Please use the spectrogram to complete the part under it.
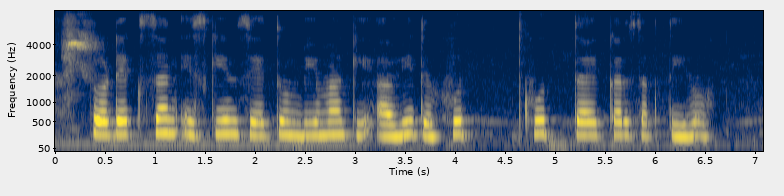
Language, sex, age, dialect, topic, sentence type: Hindi, female, 18-24, Marwari Dhudhari, banking, statement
